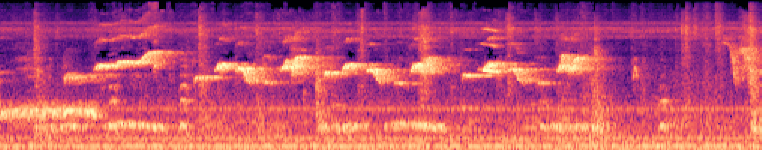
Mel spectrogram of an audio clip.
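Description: Male king quail giving quick runs of high, thin chirping notes, several per second, over a steady low electrical hum.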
